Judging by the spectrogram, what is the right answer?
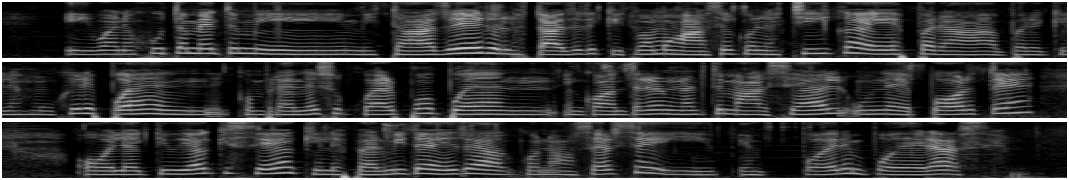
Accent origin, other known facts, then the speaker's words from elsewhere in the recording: Córdoba, Argentina; also born or lived in La Rioja; yo me fui acá de La Rioja, hace unos años me volví a Córdoba.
